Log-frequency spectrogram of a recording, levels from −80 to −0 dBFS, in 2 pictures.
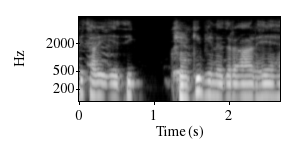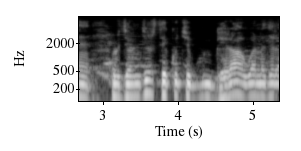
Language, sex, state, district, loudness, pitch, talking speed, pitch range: Hindi, male, Jharkhand, Ranchi, -19 LUFS, 135 Hz, 180 wpm, 130-140 Hz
